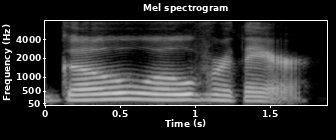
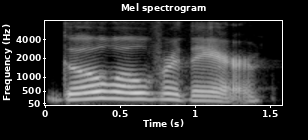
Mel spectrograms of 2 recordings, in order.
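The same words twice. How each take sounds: The two takes are said the same way.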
